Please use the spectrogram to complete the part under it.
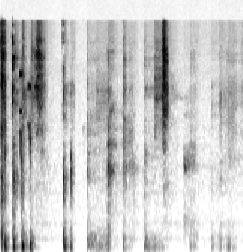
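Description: Faint keyboard typing as a book title and its author's name are entered, with several quick bursts of light clicks separated by short pauses.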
